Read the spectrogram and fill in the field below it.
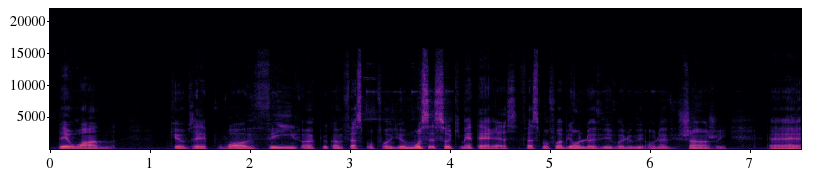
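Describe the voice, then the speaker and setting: A man's voice: a bass voice, no room sound. A man with a Québécois French accent, a horror game streamer giving a casual, thoughtful review with many hesitations. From Quebec. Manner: thoughtful, halting, many fillers.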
